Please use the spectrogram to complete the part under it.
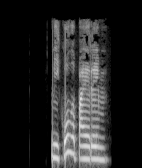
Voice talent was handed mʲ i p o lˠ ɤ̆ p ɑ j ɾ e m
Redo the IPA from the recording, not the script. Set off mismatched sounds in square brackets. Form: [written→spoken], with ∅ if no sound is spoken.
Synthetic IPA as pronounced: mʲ i [p→k] o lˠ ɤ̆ p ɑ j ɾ e m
